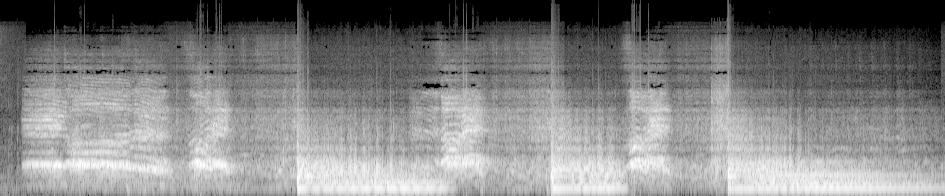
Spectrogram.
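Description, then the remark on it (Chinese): A deep Japanese temple bell tolls three times to welcome the New Year, at slow, even intervals. Each loud strike blooms into a long, low, humming resonance, preceded by softer sustained tones. “大家现在听到的是日本寺院的迎新年的钟声。”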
